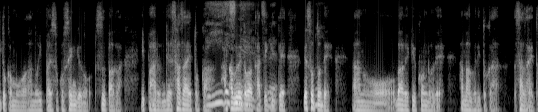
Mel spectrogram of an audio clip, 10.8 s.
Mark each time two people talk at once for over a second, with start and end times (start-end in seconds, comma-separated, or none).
4.1-5.6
